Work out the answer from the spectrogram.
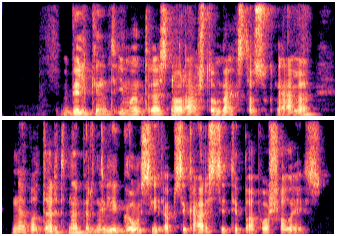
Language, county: Lithuanian, Vilnius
